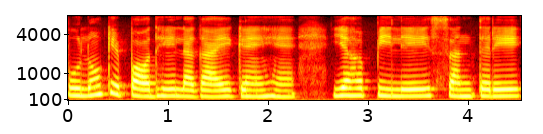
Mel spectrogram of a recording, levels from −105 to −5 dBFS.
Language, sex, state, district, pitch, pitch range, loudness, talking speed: Hindi, female, Chandigarh, Chandigarh, 235 Hz, 225-250 Hz, -16 LUFS, 120 wpm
